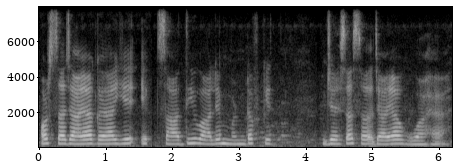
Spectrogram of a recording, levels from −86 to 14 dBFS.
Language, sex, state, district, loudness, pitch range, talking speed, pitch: Hindi, female, Uttar Pradesh, Lalitpur, -18 LUFS, 220-245 Hz, 125 wpm, 230 Hz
